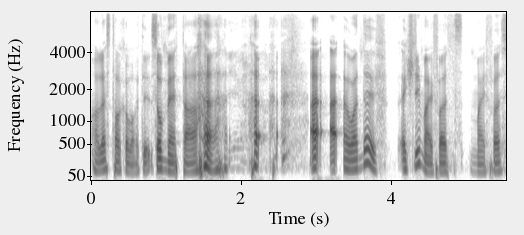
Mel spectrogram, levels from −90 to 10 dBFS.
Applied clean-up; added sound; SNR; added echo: none; none; none; none.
